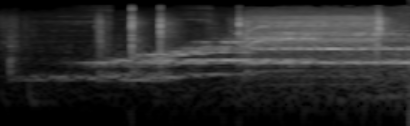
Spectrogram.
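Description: Parkside cordless drill: a few clicks, then the motor spins up with a rising whine and runs at a steady high pitch.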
